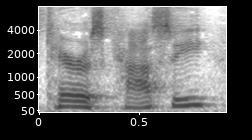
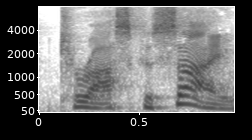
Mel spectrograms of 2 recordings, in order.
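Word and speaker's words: Teräs Käsi: And she says, it's Taras Kasi. Which Taras Kasi, I thought, was pronounced and has been pronounced by a lot of people for many years, Taras Kasai,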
